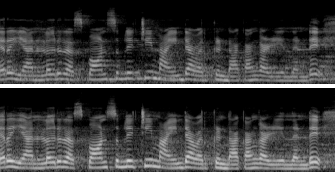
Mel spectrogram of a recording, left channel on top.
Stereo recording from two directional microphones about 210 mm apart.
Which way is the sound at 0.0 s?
15° right (ahead or behind).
